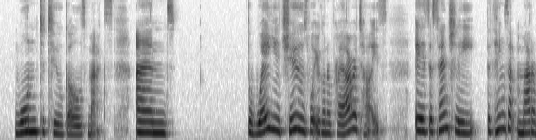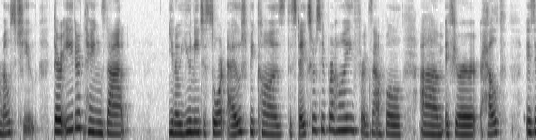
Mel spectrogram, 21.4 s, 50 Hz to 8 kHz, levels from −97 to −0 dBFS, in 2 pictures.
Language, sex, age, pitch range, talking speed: English, female, 20-39, 205-255 Hz, 135 wpm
